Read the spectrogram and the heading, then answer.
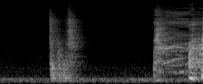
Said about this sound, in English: That's Leela clawing at the door. With an opinion.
